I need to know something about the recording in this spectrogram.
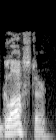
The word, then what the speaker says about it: Gloucester: over in Gloucester Massachusetts did I say glouster right no no they say glau Chester know how they say it is a blaster blaster ok and slice the mass in books that's why I get the Boston books cuz they say Gloucester blaster yea though I've always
